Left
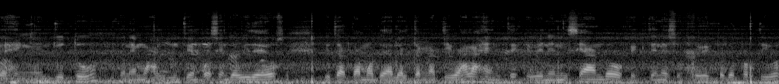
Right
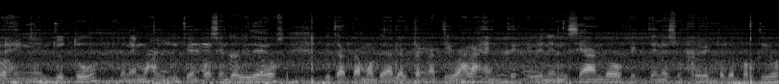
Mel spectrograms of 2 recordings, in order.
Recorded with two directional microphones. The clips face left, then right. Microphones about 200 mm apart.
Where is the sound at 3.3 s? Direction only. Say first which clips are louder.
Left 3 dB; 20° left (ahead or behind).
